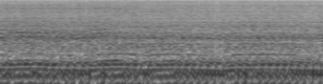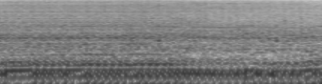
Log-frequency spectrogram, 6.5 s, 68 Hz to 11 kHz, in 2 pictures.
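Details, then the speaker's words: VW Golf 2 carburetted engine at cold idle on choke, with top end that usually clatters when cold: steady, even low rumble with no ticking or clatter, lifters quiet; normal cold idle. "moi petite technique c'est de faire starter ouvert starter ouvert jeavais démarré ce matin et là il a pas l'air de claquer"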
